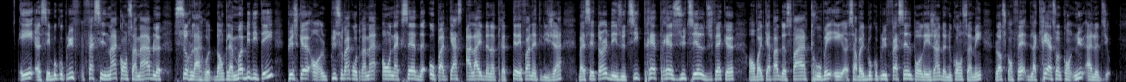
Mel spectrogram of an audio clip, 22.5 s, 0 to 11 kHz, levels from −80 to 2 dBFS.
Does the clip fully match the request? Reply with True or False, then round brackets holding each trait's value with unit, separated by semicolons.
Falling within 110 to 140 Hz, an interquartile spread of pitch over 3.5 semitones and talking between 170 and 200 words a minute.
True (135 Hz; 4.5 semitones; 185 wpm)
